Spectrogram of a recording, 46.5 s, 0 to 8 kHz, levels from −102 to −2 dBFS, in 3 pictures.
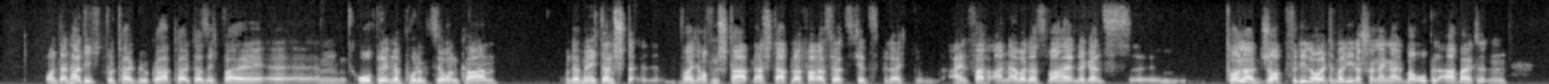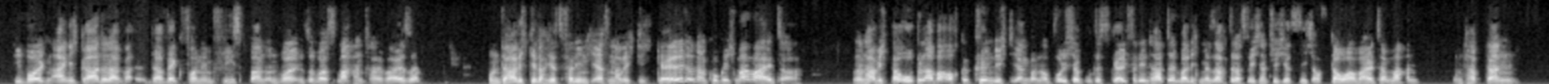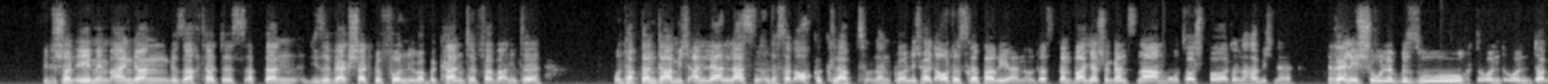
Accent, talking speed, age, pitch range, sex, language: German, 230 wpm, 40-59, 135-175 Hz, male, German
